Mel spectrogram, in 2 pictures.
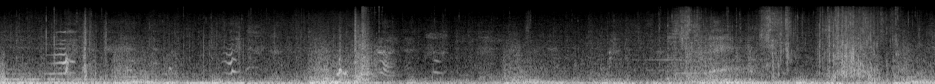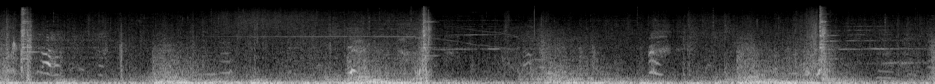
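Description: Heavy blows thud and crash.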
